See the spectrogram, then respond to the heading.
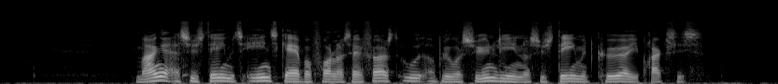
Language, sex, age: Danish, male, 62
